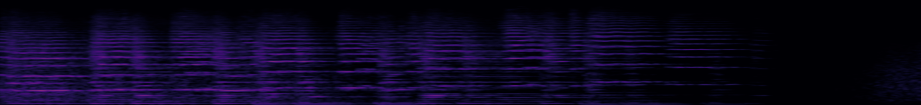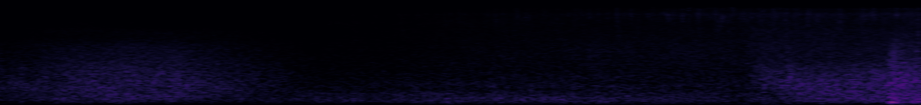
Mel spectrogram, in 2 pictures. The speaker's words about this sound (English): Suddenly, a storm came. The sky was very angry, and the wind was very strong. The waves were becoming very rough.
